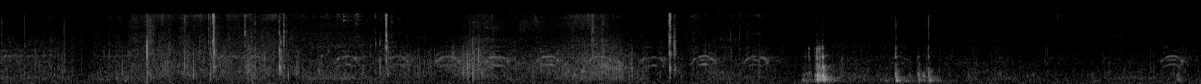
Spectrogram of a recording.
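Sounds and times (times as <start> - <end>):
sharp clicks: 6.6 - 6.9.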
